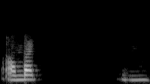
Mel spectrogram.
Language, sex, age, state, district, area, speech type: Kannada, female, 18-30, Karnataka, Chamarajanagar, rural, conversation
